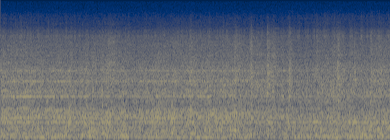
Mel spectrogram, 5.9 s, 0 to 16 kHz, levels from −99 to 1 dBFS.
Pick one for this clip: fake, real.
real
